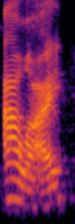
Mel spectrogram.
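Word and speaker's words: Alai: said jake ducey joseph a l a i pronounced ally roxy talks i like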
